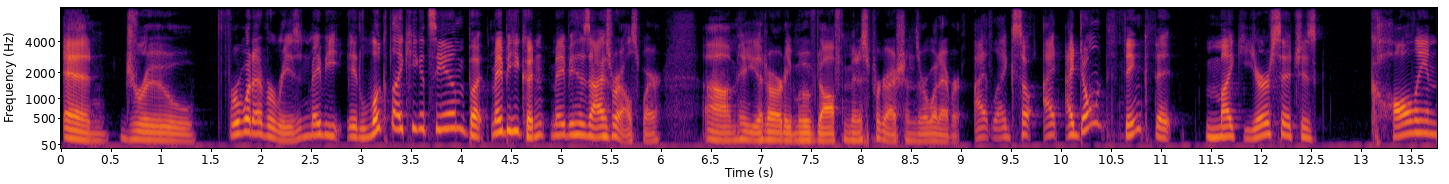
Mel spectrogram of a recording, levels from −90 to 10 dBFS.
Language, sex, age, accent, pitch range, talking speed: English, male, 20-39, American, 130-185 Hz, 195 wpm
